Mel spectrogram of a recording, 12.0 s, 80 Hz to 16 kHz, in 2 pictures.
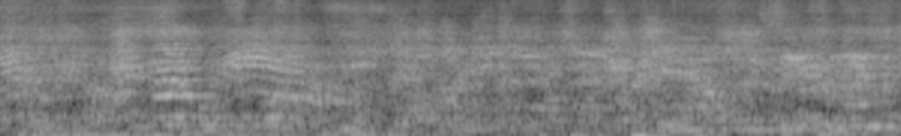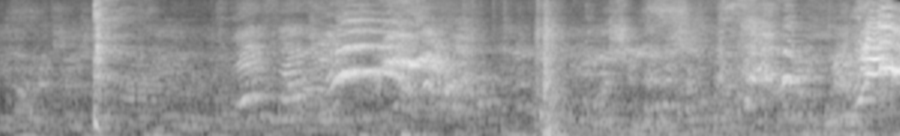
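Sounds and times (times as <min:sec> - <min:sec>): children's voices: 0:00.0 - 0:05.1, 0:06.6 - 0:12.0.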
